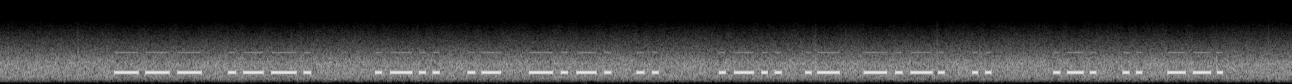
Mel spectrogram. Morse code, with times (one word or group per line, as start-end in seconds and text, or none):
1.1-3.1 OP
3.8-6.6 LACI
7.2-9.9 LACI
10.5-12.2 RIG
